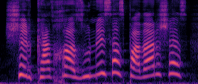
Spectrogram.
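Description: An actress with an Afghan Dari accent playing a middle-aged mother who advises her daughter firmly. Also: very high voice. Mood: advising. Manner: warm advising, firm.

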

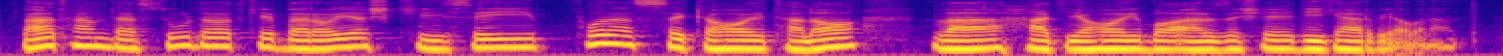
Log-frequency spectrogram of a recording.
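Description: A man telling a classic tale as scripted narration, in a steady and clear storybook manner. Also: medium pitch.

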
